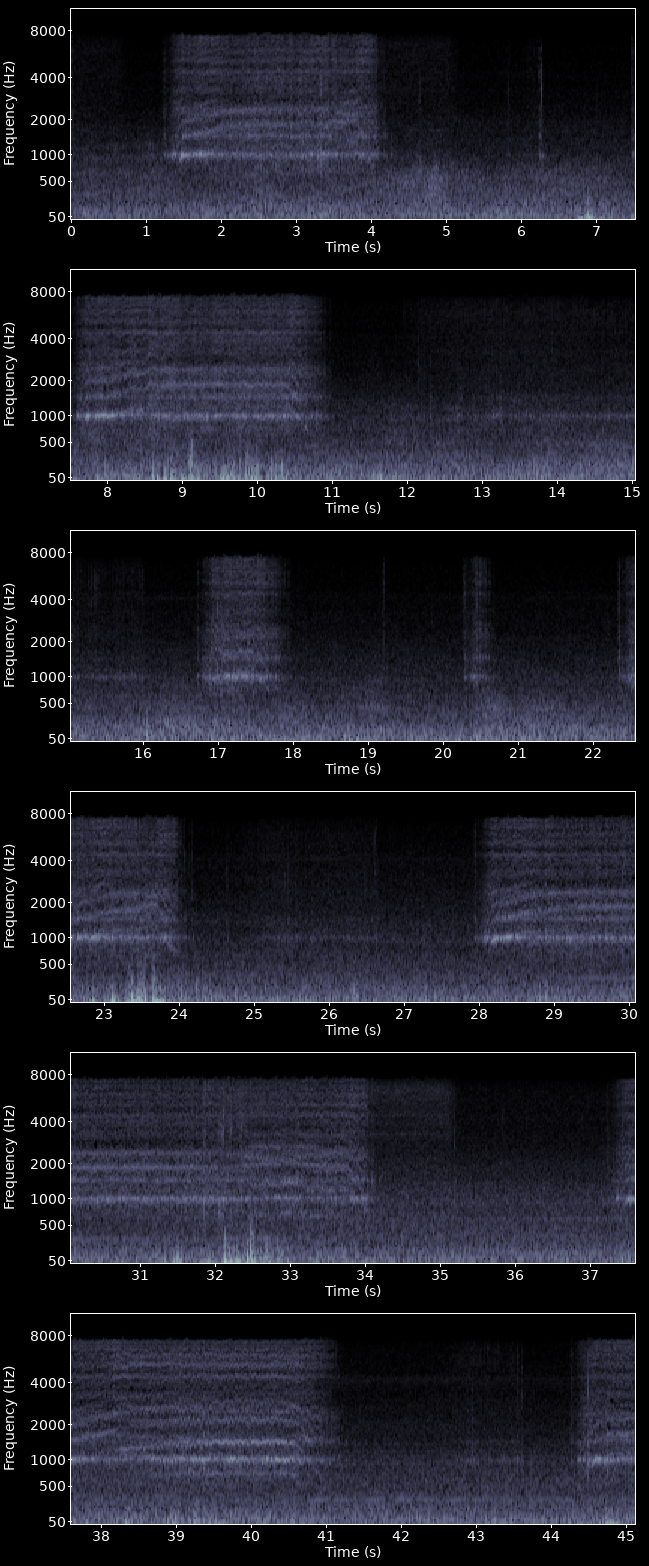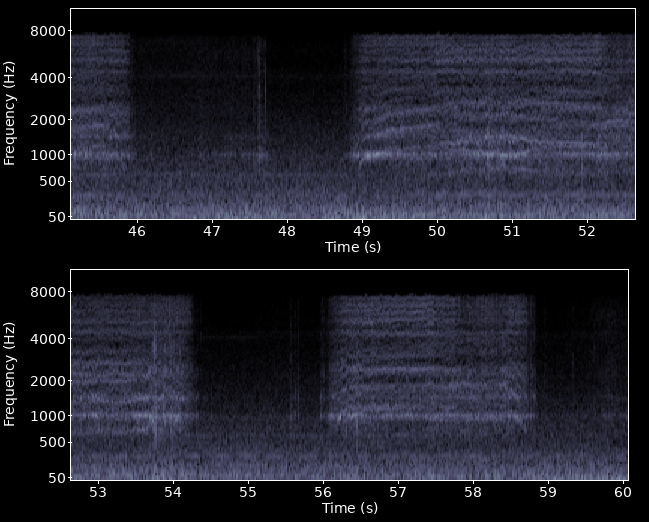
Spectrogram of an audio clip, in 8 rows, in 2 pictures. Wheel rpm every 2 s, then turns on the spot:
40, 140, 10, 30, 160, 50, 20, 20, 40, 0, 0, 90, 20, 10, 140, 160, 160, 10, 40, 150, 40, 10, 90, 10, 80, 160, 150, 20, 130, 50.
4-6 12-16 24-26 34-36 42-44 46-48 54-56 58-60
